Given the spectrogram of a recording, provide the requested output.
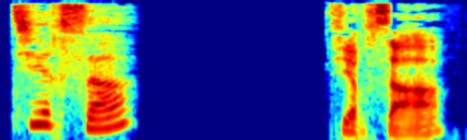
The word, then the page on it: tirza: French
